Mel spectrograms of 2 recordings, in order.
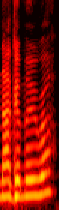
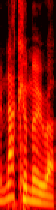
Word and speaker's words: Nakamura: Is it Nagamura? I think that's how you say it. No, Nakamura. Nakamura, the left wing back with the equalizer for Japan.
